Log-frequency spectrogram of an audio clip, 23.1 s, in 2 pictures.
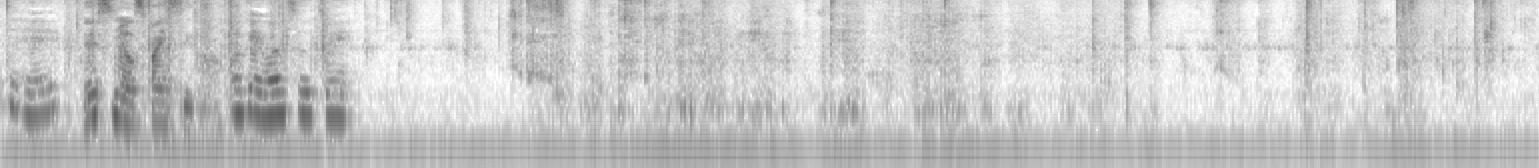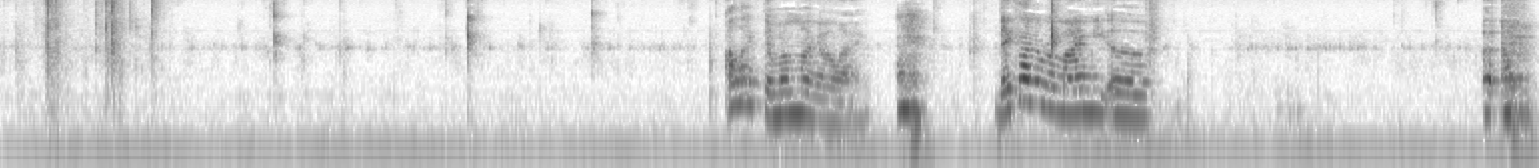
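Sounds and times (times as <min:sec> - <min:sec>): people chewing crunchy chips: 0:00.4 - 0:16.9.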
